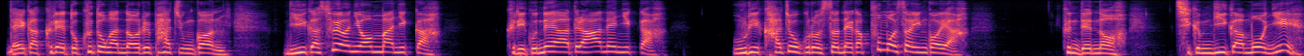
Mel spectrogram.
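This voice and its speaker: A woman's voice: medium pitch, a little slow, fairly bright tone, natural voice. A stern older mother-in-law scolds in a firm, controlled voice, holding her anger down, as a woman acts her out. It sounds like a read-aloud radio story. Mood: stern scolding.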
